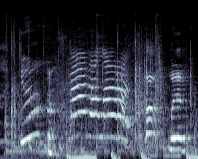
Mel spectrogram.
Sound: screams

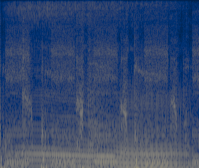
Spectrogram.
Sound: car buzzing

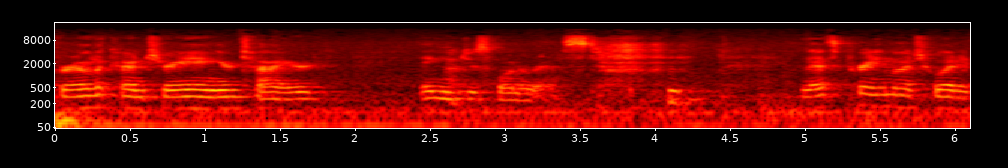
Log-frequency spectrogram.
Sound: laughs

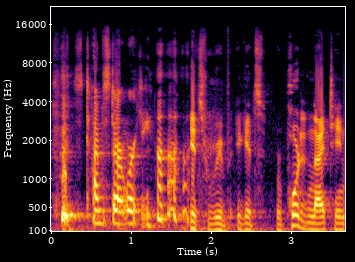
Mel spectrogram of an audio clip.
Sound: laughs

